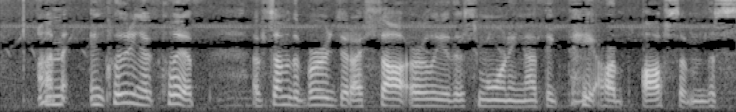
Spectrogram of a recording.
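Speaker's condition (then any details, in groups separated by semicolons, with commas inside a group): No condition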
